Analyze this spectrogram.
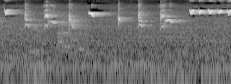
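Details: Olive-backed sunbird singing in a cage, giving high sharp chips and short downward whistles spaced irregularly, ending in a bright buzzy high trill.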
